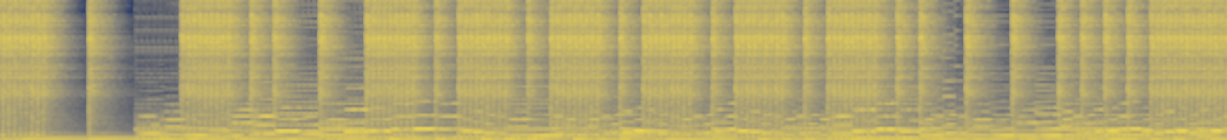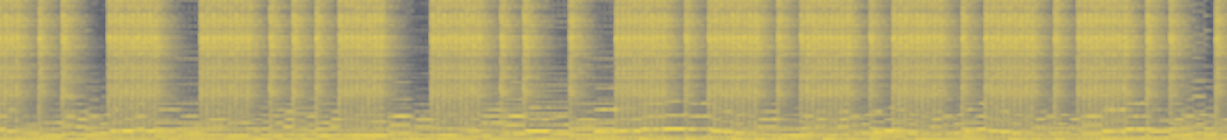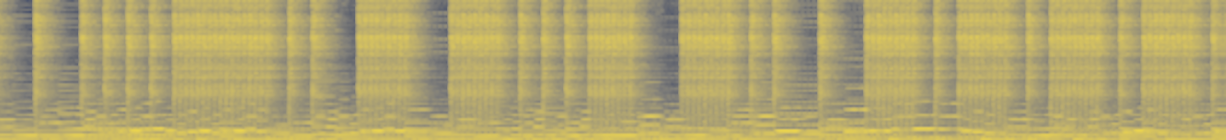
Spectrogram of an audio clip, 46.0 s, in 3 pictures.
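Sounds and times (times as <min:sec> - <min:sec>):
Maltese folk song and dance music: 0:00.0 - 0:45.9.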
